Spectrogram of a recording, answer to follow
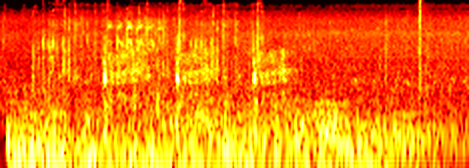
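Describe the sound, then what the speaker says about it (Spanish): Rain pours steadily in the video game Don't Starve: Reign of Giants while thunder rumbles and booms at intervals. The downpour is loud and continuous, and the thunder claps stand out above it. "Que se me ponga a llover, chaval"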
